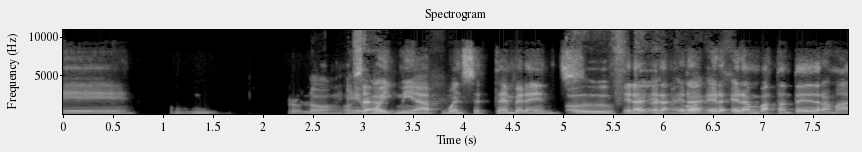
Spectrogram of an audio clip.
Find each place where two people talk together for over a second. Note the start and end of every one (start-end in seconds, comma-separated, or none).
5.0-6.7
